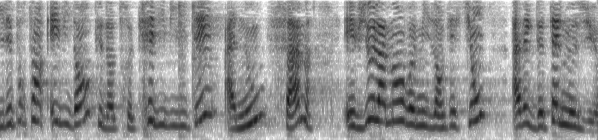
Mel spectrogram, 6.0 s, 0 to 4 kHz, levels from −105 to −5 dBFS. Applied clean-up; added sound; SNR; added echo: neural separator model SepFormer DNS4.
